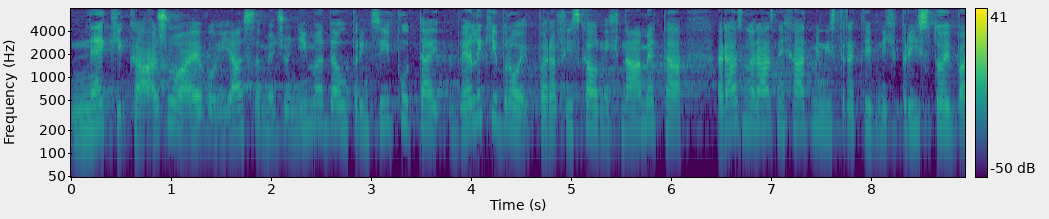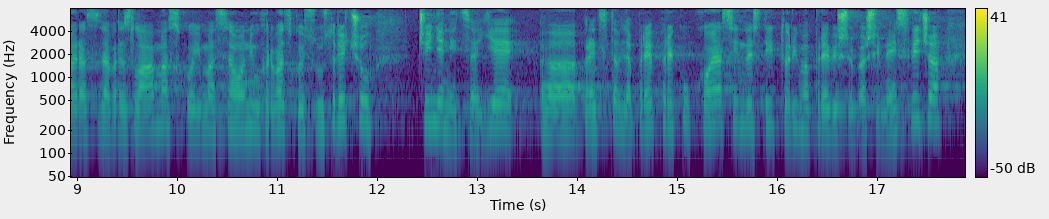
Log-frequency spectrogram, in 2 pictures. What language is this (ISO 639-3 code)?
hrv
